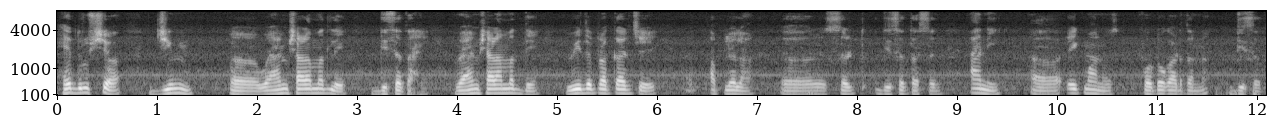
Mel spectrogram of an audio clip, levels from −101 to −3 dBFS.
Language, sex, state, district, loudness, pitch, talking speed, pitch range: Marathi, male, Maharashtra, Dhule, -21 LUFS, 125 Hz, 130 wpm, 115-150 Hz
